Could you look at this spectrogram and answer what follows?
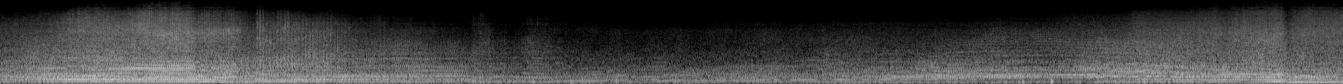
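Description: Race cars roaring around Sabine Speedway, a steady loud engine drone that swells and recedes as the pack passes, with no talk over it.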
